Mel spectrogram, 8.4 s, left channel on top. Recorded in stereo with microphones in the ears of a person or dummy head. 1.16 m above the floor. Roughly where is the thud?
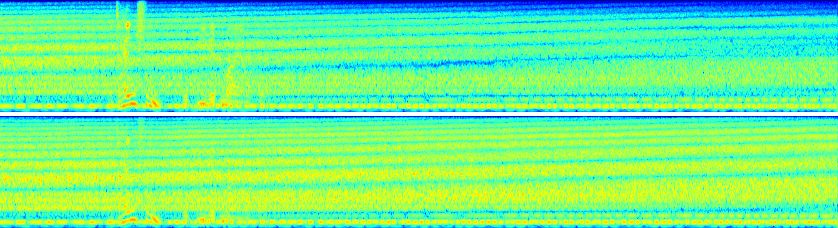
I don't hear a thud.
